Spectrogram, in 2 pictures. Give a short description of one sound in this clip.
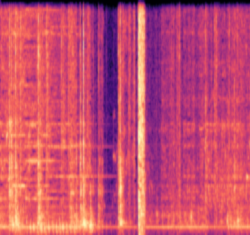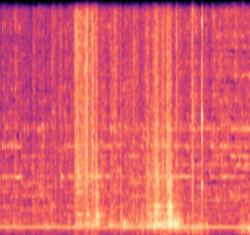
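Metal parts clatter and knock.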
